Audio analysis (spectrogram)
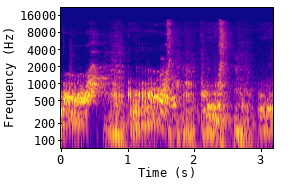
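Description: dog barking

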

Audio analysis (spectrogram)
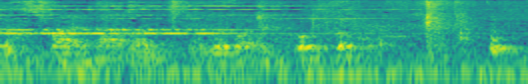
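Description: cell phone ringing

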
